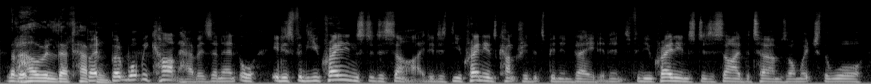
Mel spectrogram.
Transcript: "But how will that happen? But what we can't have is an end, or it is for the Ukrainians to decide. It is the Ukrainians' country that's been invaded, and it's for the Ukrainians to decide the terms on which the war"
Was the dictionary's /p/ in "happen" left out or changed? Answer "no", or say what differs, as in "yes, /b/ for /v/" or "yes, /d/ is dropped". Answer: yes, /b/ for /p/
